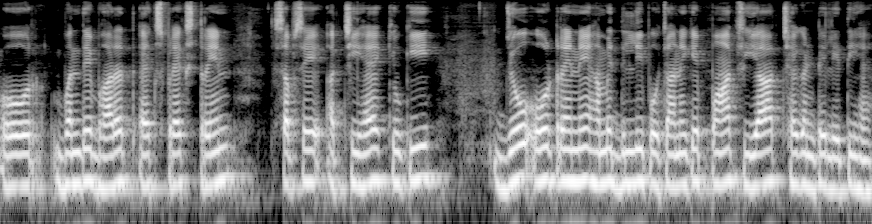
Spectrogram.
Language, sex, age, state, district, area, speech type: Hindi, male, 18-30, Madhya Pradesh, Gwalior, rural, spontaneous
